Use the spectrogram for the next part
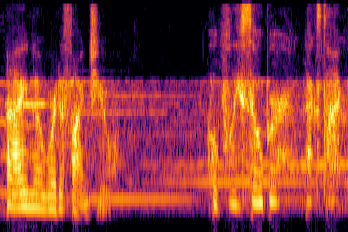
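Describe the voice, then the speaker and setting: A woman's voice: lowish voice, brisk, highs cut off, over music, close to an everyday voice. An actress playing a determined, blunt young woman warrior in a video game. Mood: reserved, gentle.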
